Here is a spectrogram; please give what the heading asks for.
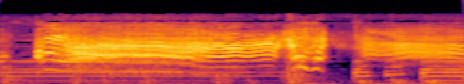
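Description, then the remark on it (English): A baby, Lion-O, wails loudly in long, high-pitched sustained cries, breaking briefly into a sobbing hitch before the howling resumes. “Maybe this'll get the little guy to stop all that howling.”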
